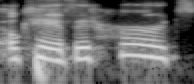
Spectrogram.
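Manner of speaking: normal talking voice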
